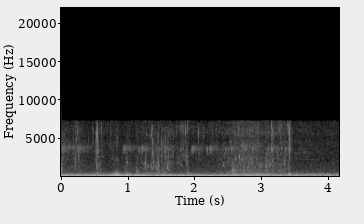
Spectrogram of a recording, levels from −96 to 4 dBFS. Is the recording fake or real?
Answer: real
